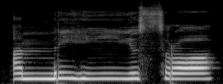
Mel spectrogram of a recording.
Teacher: لہو من کلمت امرہی میں میم ساکن کو ظاہر کریں گے، حرف الرا کے نیچے زیر ہے تو را کا حکم ہے ترقیق، ہمیں حرف الرا کو پتلی آواز میں پڑھنا ہے۔ ہا کے نیچے کھڑی زیر ہے، یہاں بھی حکم ہے مد صلہ صغرا، تو ہم اپنی آواز دو مد کے برابر لمبی کریں گے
